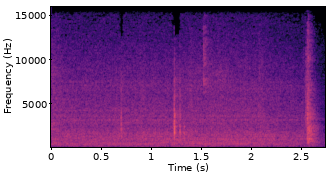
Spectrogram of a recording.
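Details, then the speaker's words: Bathroom exhaust fan after the noisy small motor was replaced: a soft, even, airy whir with no rattle or grinding and just a couple of light clicks; the new motor runs much more quietly. "and the new motor is much quieter"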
